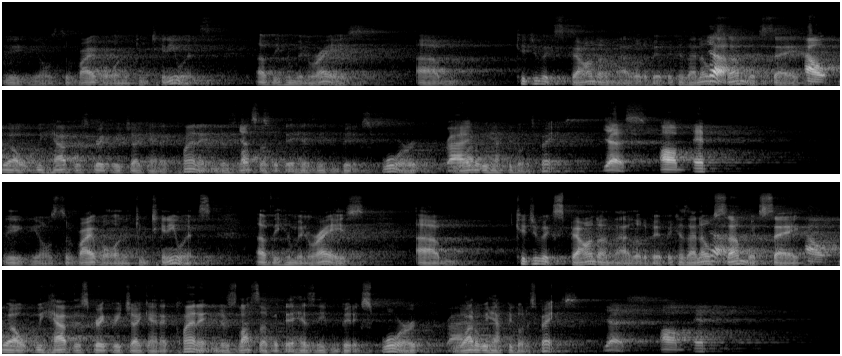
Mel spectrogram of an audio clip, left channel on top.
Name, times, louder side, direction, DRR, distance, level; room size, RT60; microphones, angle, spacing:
voice 1, 0.0-3.9 4.1-4.6 5.1-8.0 8.4-12.5 12.9-14.1, right 4 dB, 50° right, 9 dB, 0.7 m, -33 dB
voice 2, 14.4-15.4, left 8 dB, 65° left, 11 dB, 0.3 m, -27 dB
13.5 x 10.0 x 8.3 m, 2.3 s
head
